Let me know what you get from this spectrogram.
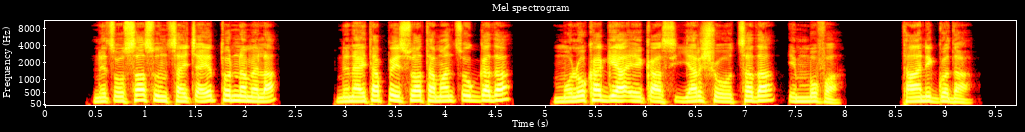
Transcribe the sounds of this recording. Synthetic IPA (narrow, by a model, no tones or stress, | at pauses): nɛt͡sʼo̞ːsːaːsʊnt͡sːɐjt͡ʃʼɐjɛt̪ːɔnːɐmɛlɐ | nɛnɐjt̪ɐpːɛɪsːʊwaːt̪ɐmɐnt͡sʼʊɡːɐd̪ɐ | mɔlɔkɐɡɪjaːeːkʼaːsjɐɾʃɔoːt͡sːɐd̪ɐɪmːɔfɐ̰ | t̪aːnɪɡɔd̪a̰ː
